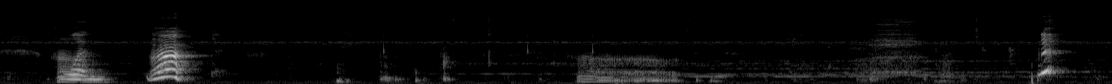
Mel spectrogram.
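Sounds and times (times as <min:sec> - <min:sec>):
faint humming background: 0:00.0 - 0:11.1
speech: 0:00.6 - 0:01.9
hiccup with click-like snap and voiced chirp: 0:10.3 - 0:10.7.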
